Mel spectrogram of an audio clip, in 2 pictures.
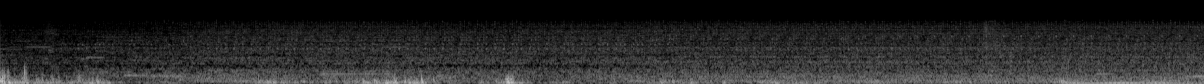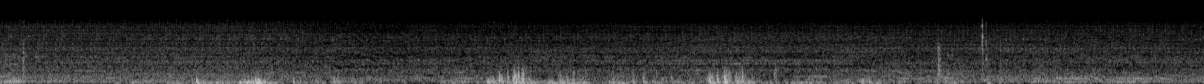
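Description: Mazda 3's 1.6-litre petrol four-cylinder engine running at idle, heard under irregular low rumbles of wind and handling on the microphone, with a few light clicks.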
